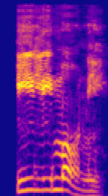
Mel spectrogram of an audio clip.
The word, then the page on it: i limoni: italiano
